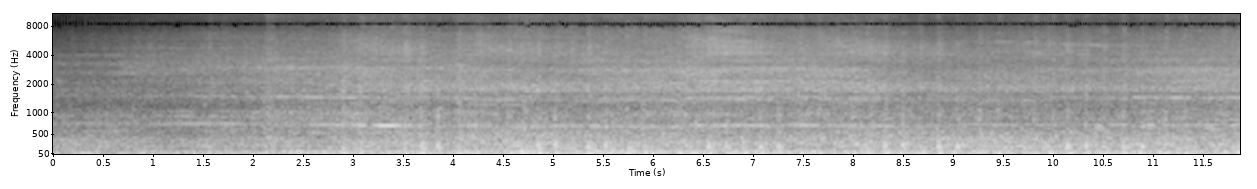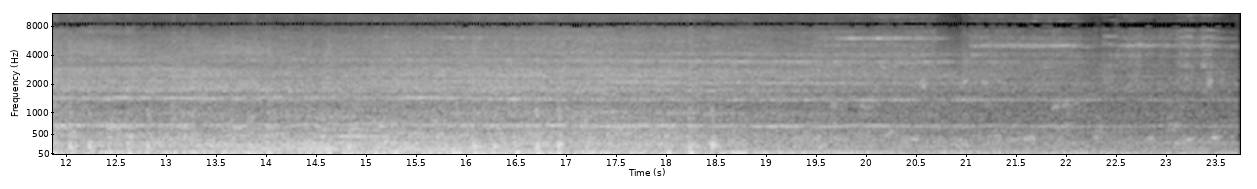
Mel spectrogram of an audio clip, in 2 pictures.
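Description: ICE 3 high-speed electric train running past a station platform: a steady rumble of wheels on rail, with a steady whine above it. It fades after about twenty seconds as the train moves away.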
